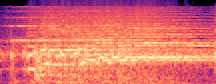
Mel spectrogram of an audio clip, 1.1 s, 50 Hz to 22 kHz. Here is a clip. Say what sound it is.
Chord SMASH
You are bidding on! No, these are my PSS 270 synth Cutter,
I finally busted that bitch out of storage again, it is processed through a Korg KAOSS Pad with the Reverb
Effect. So it is semi Noisy, Enjoy.! Good for some back drops, If you
mess with the glitches you can hit a key to sync the key to a drumloop,
and the drumloop becomes the keyloop, ryhthmic Isnt it.....I love everyone. ENJOY!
